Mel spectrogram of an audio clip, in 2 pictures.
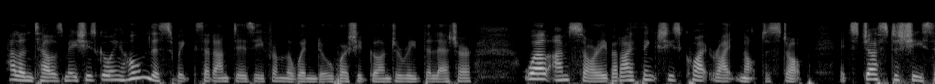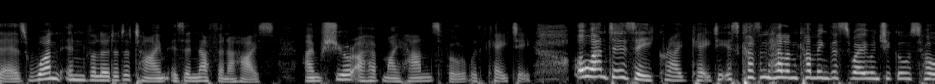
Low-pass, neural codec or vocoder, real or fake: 7.2 kHz; vocoder, 44.1 kHz, 128 mel bands every 256 samples, BigVGAN v2; fake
